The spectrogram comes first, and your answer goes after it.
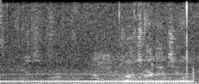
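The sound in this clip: A steady, unbroken telephone line tone while someone tries to phone Aleppo without getting through, held for about two seconds over rough background noise.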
